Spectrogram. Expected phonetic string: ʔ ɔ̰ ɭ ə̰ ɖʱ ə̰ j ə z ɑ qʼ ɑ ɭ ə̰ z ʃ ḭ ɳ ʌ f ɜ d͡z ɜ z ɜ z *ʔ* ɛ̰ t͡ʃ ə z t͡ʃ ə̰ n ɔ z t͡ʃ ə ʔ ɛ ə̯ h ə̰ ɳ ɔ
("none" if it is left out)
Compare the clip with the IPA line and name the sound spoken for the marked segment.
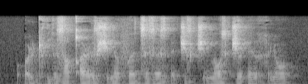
ʔ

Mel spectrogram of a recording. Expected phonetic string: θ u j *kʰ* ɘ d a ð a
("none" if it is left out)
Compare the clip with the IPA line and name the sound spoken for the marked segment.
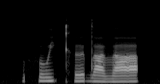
kʰ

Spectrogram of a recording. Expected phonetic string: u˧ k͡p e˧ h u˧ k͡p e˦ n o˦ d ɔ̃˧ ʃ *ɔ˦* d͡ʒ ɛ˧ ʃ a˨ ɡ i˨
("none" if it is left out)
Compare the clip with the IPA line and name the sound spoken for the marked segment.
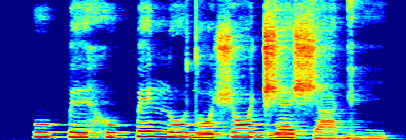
ɔ˦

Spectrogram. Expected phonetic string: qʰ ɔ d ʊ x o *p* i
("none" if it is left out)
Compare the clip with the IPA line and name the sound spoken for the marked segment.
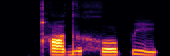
p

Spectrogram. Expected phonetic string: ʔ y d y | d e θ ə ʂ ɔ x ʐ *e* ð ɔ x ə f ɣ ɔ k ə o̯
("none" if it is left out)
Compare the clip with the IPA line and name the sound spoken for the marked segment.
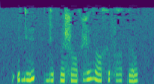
y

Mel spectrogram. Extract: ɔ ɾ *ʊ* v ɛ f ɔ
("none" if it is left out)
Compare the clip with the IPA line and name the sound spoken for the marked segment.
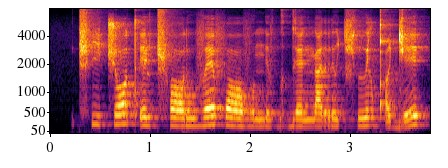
u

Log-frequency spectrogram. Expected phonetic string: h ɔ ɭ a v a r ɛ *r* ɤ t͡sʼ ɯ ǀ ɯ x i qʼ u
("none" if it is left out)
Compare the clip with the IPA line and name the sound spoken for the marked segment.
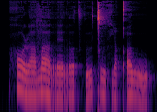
r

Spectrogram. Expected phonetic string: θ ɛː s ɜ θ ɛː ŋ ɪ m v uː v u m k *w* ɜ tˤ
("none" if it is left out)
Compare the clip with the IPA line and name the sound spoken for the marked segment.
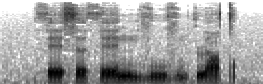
ɹ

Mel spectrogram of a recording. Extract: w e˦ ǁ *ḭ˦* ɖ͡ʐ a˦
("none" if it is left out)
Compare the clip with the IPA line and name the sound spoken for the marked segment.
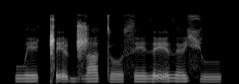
ḛ˦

